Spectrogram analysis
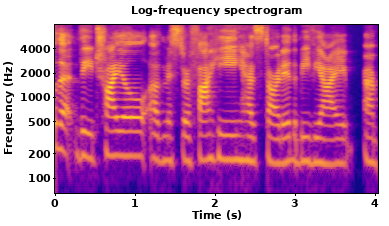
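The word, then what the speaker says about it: Fahie: this we know that the trial of Mr fahi has started the BVI um Premiere um is he still technically Premiere no he he resigned his it's his is actually pronounced Foy right Foy right don't ask me why what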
